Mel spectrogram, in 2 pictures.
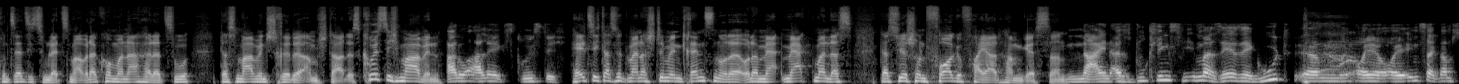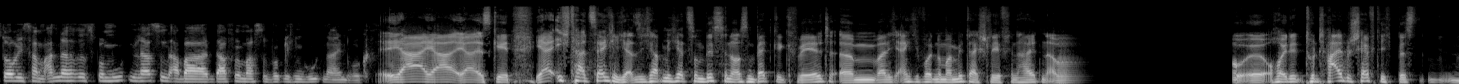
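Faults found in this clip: Long network dropout, 25.17–26.93 s: receiver extends last sound as fading buzz, then 1.37 s silence; lost stretch skipped on resume. Likely network packet loss.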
